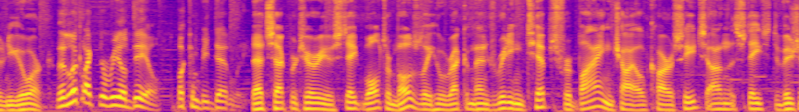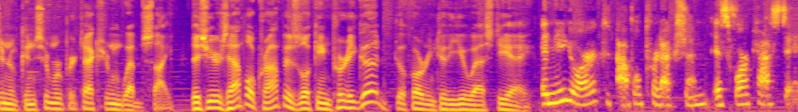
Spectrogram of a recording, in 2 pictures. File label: News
